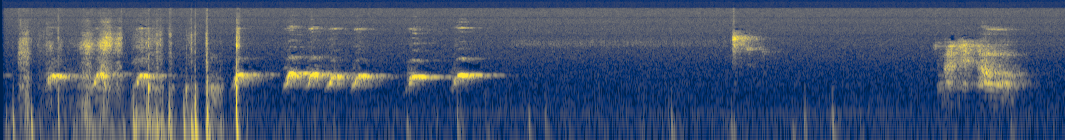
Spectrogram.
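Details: A pet Congo African grey parrot named... imitating a dog's bark: a burst of rough, mid-pitched woofs, then four or five clipped barks about half a second apart, followed by scattered softer noises.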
